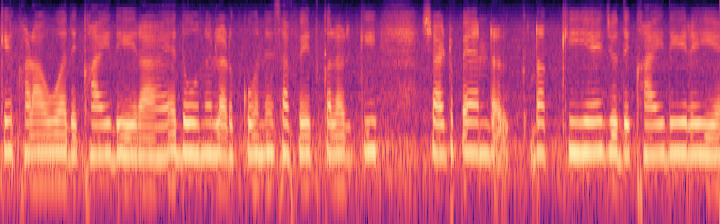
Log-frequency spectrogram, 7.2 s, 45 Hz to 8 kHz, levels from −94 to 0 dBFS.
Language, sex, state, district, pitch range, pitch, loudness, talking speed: Hindi, female, Chhattisgarh, Raigarh, 225-240 Hz, 230 Hz, -13 LUFS, 190 wpm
